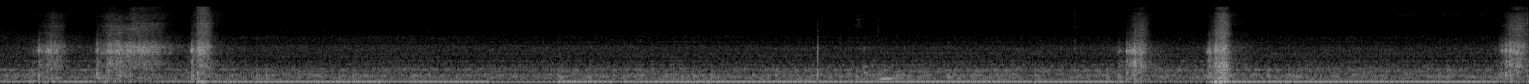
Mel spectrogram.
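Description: Fabric rustles as hands handle it.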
